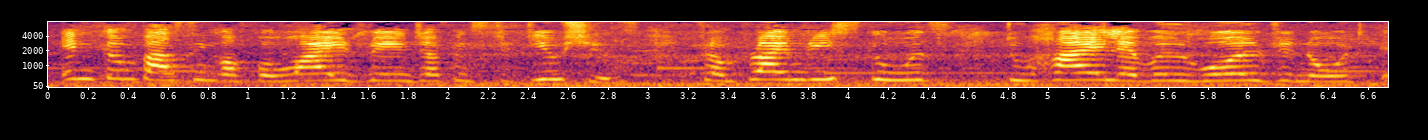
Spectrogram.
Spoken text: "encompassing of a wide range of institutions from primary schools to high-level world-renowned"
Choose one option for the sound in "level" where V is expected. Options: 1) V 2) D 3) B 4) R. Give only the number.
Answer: 1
